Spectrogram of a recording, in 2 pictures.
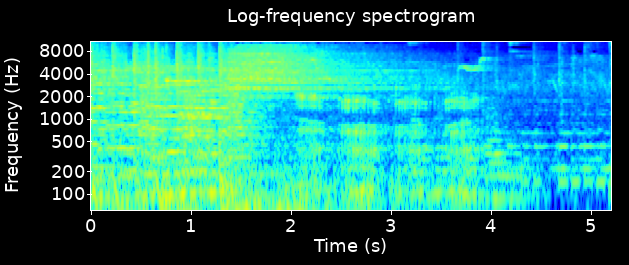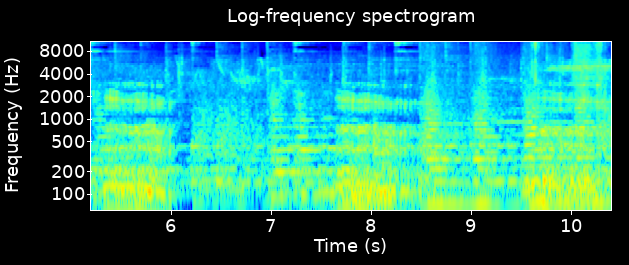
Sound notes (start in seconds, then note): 1.8 stegosaurus grunts, growls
